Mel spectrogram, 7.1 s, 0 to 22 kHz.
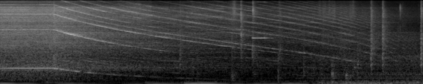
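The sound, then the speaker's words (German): A vacuum cleaner roars steadily, its high motor whine sliding downward in pitch as if winding down, with occasional small clicks and no voices. “Das MKE 200 setzt auf eine Kapsel mit Souvenir-Charakteristik, die präzise Aufnahmen mit weniger Hintergrundgeräuschen wie aktuell im Staubsauger ermöglichen soll.”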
